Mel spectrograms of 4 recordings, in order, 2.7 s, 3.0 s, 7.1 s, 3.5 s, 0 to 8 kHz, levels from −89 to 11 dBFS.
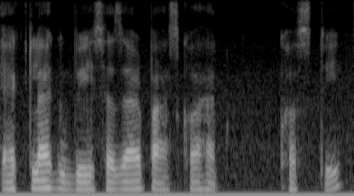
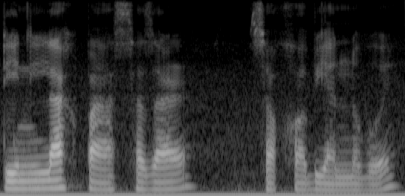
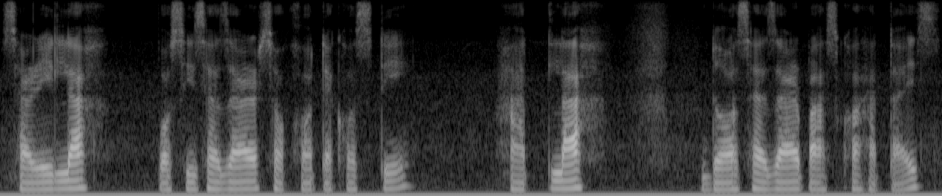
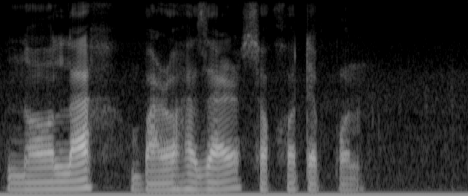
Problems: background sounds at intervals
